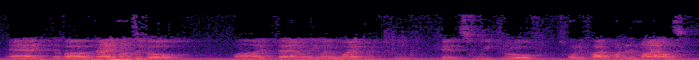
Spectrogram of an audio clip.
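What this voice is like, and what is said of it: Speaks with a noticeable accent. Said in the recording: “if for whatever reason you do not understand my accent”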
